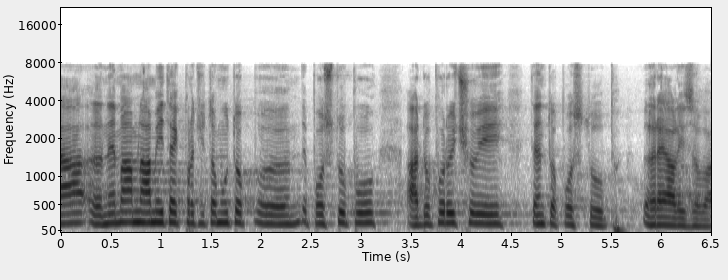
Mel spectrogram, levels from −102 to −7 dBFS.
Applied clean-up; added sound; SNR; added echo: none; none; none; none.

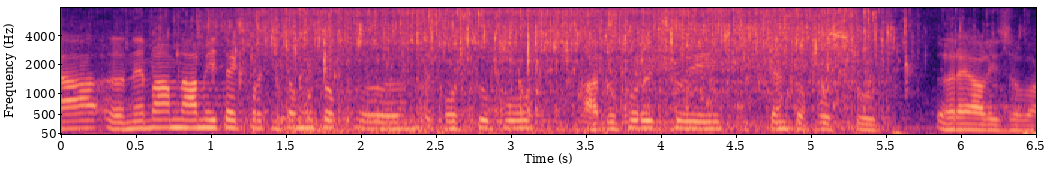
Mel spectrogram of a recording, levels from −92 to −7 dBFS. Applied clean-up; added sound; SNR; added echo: none; Sink (filling or washing) / Water tap, faucet; 1 dB; none.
